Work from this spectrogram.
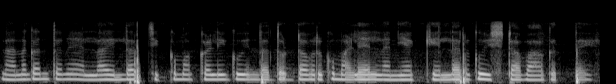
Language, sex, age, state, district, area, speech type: Kannada, female, 30-45, Karnataka, Bangalore Urban, rural, spontaneous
